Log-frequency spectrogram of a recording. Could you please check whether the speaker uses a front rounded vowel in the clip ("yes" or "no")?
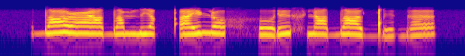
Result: yes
